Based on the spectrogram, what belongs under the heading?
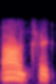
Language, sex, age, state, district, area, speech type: Tamil, male, 18-30, Tamil Nadu, Tiruvannamalai, urban, conversation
